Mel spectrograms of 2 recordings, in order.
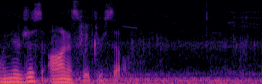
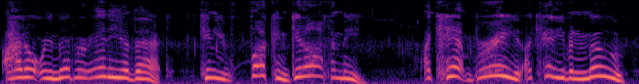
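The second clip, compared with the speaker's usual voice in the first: much higher, louder, choking pleas; mock-gasp that you can't breathe, pitched way up; imitating a desperate victim; 13 semitones higher, 4 dB louder than usual. A pinned-down victim begs his attackers, high and desperate. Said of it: "You're like".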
